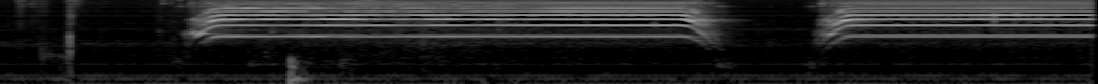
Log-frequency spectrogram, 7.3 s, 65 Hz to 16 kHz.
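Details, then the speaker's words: NEMA 24 5 A stepper on a Stepperonline CL57Y closed-loop driver, bench tested with Centroid Acorn at 2500 rpm, repeating +100 to 0 moves. Clean whine sweeps up to a steady high tone, holds, drops and repeats, no lost steps: normal stepper operation. "so you can see as the line keeps repeating you know positive 100 back to zero and we are not losing any steps"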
